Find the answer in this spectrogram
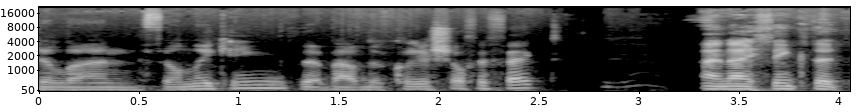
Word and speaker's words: Kuleshov: I did learn when I was doing my own kind of trying to learn filmmaking about the Kuleshov Effect. And I think that Chaplin is famous and Kuleshov is less so, but he deserves to be more.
